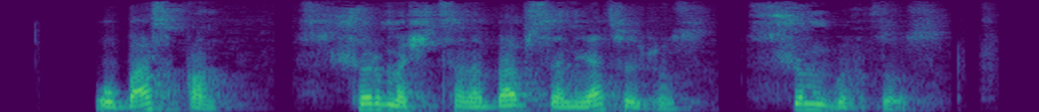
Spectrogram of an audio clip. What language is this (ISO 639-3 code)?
abk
